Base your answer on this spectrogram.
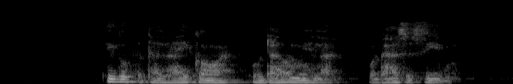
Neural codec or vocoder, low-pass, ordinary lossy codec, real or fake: codec, 16 kHz, 8 kbps, FunCodec, trained on Chinese and English, 25 frames a second; none; none; fake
